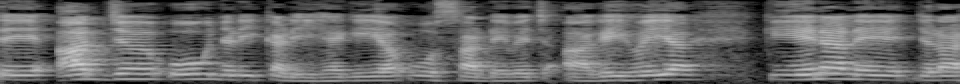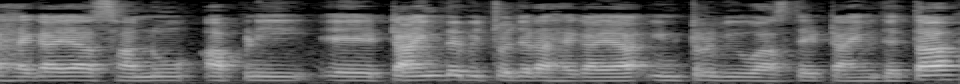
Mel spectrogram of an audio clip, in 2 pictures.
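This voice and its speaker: Over noticeable background noise, a man with a Punjabi accent talks at a fairly high pitch with fairly even intonation. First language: Punjabi (speaking Hindi). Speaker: TV interview host. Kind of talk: interview introduction. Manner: hesitant, many filler words.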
